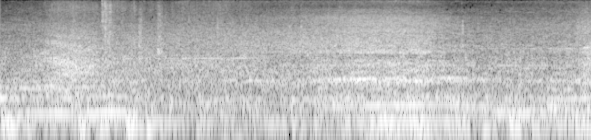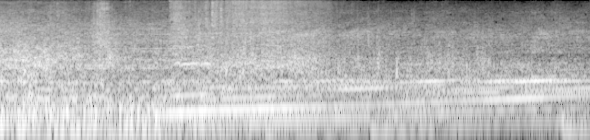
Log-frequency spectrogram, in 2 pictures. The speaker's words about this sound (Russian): Сара вместе с Сидом уехали на красном пикапе.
